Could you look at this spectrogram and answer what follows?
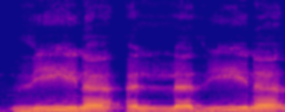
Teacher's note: ذال کو یا سے ملائیں گے، یا کو ایک الف کے برابر کھینچ کر پڑھیں گے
